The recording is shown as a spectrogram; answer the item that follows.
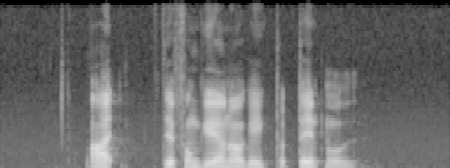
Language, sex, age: Danish, male, 31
